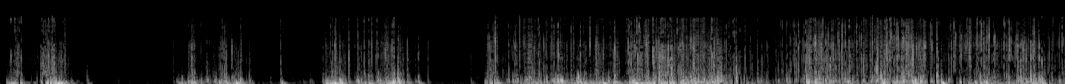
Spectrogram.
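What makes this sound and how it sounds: Glue stick tips are pressed against the sides of a microphone head wrapped in crumpled aluminium foil under clear plastic wrap, and rubbed. Short crinkling, crackling bursts with brief silences between them give way, at about five seconds, to continuous, dense, low-heavy scraping and crunching that runs to the end.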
